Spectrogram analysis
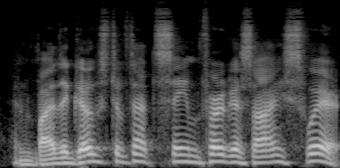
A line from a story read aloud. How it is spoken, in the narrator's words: exclaimed Murray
